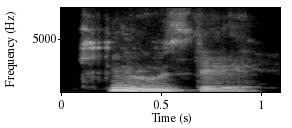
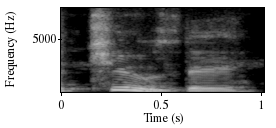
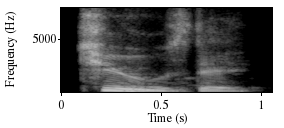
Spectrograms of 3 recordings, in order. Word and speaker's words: Tuesday: We've got Monday, Tuesday, and remember the pronunciation, it's Tuesday. Yeah, some people say Tuesday, Tuesday, or Tuesday. You can use the ch sound, or you can use the tw, Tuesday, Tuesday. But it's easier to use the ch sound, Tuesday.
